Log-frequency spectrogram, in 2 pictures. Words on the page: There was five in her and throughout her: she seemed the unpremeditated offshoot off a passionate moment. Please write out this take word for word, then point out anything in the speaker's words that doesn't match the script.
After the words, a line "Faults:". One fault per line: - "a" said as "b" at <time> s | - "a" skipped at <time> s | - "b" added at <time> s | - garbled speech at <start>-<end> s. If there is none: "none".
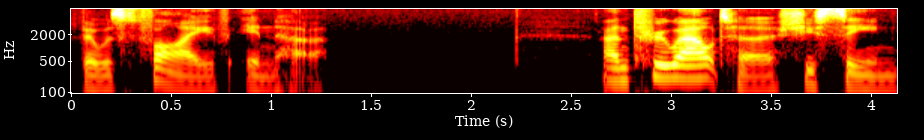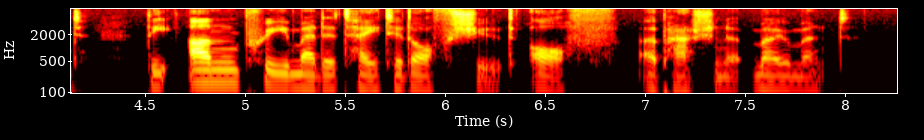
There was five in her and throughout her: she seemed the unpremeditated offshoot off a passionate moment.
Faults:
none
